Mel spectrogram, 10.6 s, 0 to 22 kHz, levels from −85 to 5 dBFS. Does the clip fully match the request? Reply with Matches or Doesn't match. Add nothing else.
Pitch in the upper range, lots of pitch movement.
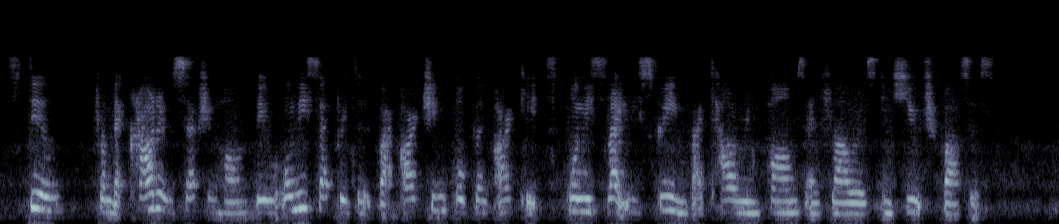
Doesn't match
